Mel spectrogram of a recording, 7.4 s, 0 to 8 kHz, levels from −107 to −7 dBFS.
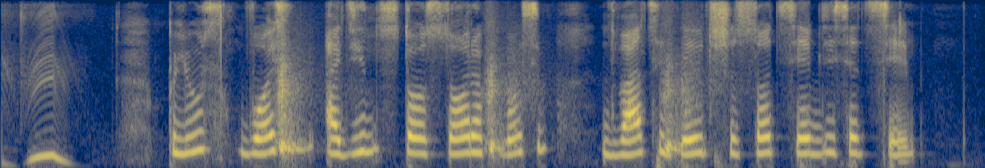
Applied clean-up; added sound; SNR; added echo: neural mask model RNNoise.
